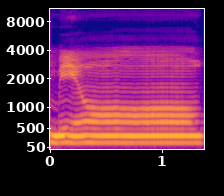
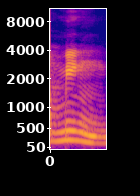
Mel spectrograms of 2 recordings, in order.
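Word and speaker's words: مِن: ayyatiya Yaumul la maraddalah nun mati bertemu dengan Q samar didengungkan siap-siap ke huruf qnya non matinya ditambah dengan ng jadi bacanya Ming bukan Min tapi Ming Q ba mati Q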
